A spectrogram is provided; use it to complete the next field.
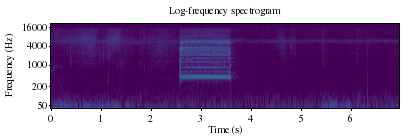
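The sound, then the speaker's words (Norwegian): A phone call to a mobile number rings once while waiting for an answer: a single steady, buzzy tone lasting about a second, loud, set against quiet hiss with no one speaking. “Nå tenkte jeg bare at jeg skulle ringe dem, se om de tar telefonen”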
